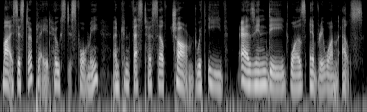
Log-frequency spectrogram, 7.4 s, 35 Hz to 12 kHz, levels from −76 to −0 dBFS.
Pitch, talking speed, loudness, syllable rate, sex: 135 Hz, 145 wpm, -22 LUFS, 4.7 syllables/s, female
